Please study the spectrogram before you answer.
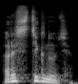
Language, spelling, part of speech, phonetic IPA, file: Russian, расстегнуть, verb, [rəsʲːtʲɪɡˈnutʲ], Ru-расстегнуть.ogg
- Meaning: to unbuckle, to unzip, to unbutton, to unfasten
